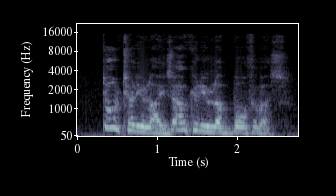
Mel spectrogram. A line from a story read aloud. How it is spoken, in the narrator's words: cried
